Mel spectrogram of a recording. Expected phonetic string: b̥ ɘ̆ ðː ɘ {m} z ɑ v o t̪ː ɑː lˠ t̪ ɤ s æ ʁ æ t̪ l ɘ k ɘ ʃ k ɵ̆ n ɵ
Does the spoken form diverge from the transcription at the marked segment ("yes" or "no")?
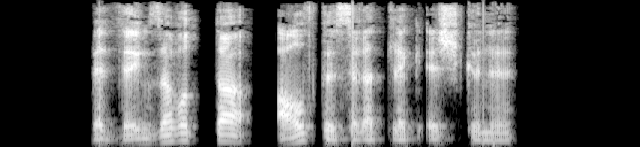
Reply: yes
